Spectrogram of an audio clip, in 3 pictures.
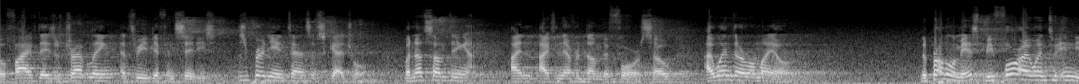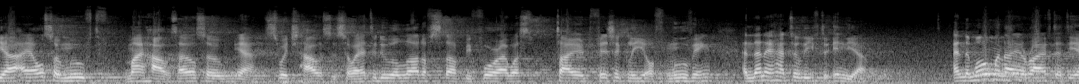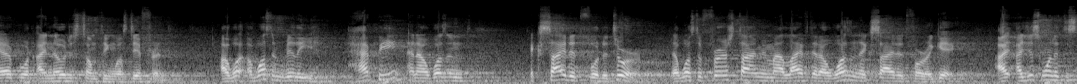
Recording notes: A Keynote At Wired Music Week In Kuala Lumpur. This is the recording of my first international keynote in Kuala Lumpur.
